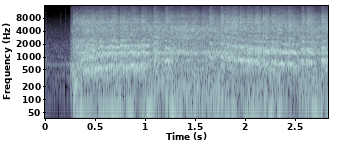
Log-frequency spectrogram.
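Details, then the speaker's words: Mazda FD RX7 drag car, two-rotor 13B-REW on methanol, mechanical fuel pump only, engine already warmed, started in park: catches instantly off the key into a loud, even, buzzy idle with no misfire or stumble. Normal rotary start. "You can see it starts really good. Off the key, no problems."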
